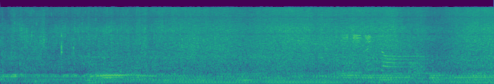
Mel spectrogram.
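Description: Jet ski engine running steadily under way, getting louder about a second in, with wind and water noise on the microphone. A brief voice is heard near the end.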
